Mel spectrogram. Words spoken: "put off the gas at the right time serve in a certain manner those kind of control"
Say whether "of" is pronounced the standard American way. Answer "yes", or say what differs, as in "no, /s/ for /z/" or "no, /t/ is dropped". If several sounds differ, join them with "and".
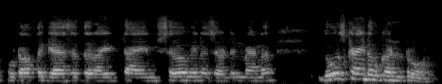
yes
